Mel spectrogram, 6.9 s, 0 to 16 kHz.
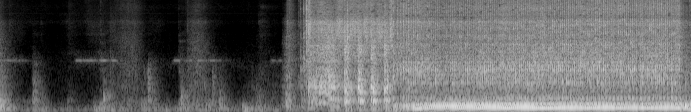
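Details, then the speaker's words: Acura/Honda started with upstream O2 sensor removed, port of perhaps 3/4 inch open: a few clicks, starter catches into loud raspy idle with fast sharp ticking puff about four per second; exhaust escaping through sensor port. "Yeah, just crazy. Something so small sounds so loud. I mean, that's the, what was it, 3/4 orifice of an inch, I think."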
